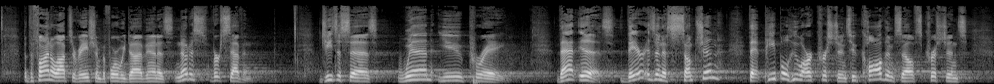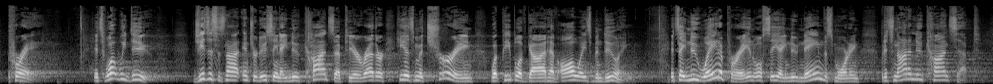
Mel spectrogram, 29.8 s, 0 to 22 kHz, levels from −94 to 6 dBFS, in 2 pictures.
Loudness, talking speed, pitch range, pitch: -20 LUFS, 155 wpm, 165-225 Hz, 185 Hz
